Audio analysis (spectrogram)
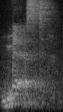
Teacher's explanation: So final D would be the soft T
